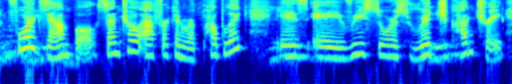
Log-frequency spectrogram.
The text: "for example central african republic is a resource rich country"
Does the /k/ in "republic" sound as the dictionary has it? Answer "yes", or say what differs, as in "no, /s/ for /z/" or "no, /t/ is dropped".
yes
